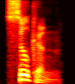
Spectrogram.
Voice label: "silken", British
